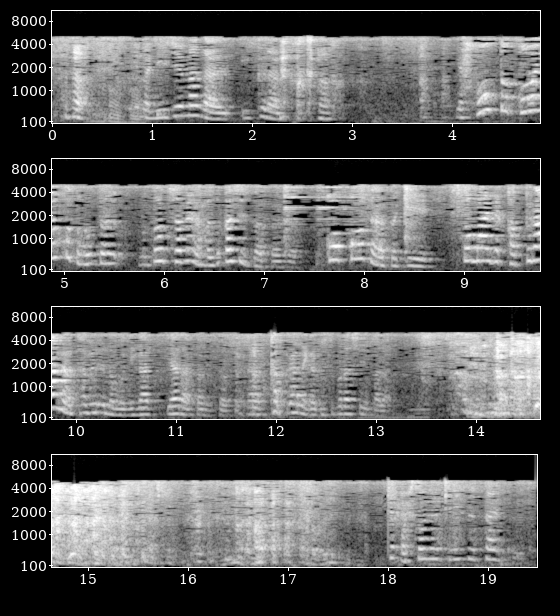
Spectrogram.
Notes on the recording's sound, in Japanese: 初めての公開収録内容。声小さくない？収録地：デジタル・ハリウッド大学３Ａ教室（オルギア視聴覚室vol.5 会場）。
